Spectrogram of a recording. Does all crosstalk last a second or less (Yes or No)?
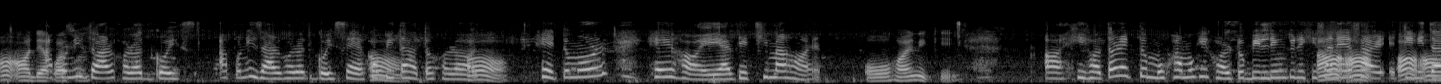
Yes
